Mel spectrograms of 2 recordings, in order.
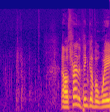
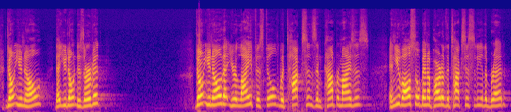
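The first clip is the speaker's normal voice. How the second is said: louder, higher, pressing rhetorical challenge; mock accusing challenge; 5 semitones higher, 8 dB louder than usual. Shown as a demonstration. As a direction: preach the accusation as a deliberate false obstacle. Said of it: "I'm putting a false obstacle in front of you".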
